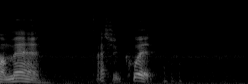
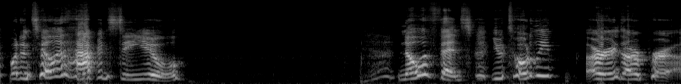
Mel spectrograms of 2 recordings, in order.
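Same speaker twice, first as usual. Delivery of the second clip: loud, higher, defensive politician; indignant mayor; 10 semitones higher, 6 dB louder than usual. Acted. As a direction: protest with injured pride.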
